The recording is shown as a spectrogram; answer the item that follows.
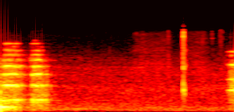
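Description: A man's voice holds a short drawn-out vowel for about half a second. Then there is quiet room tone, with a single keyboard click near the end as the notebook cell is run.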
